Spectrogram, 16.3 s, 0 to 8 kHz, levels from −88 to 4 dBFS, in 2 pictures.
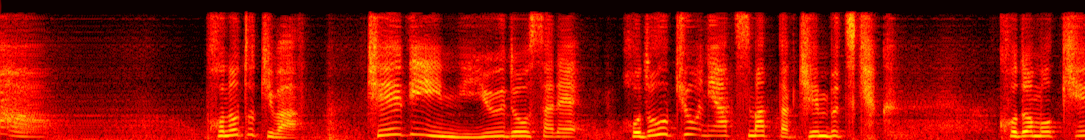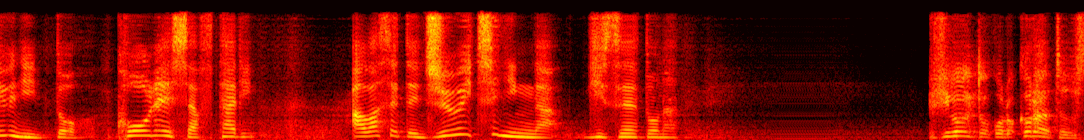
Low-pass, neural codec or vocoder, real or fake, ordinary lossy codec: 7.2 kHz; codec, 16 kHz, about 1 kbps, DyCAST, with the encoder's durations; fake; MP3, 64 kbps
